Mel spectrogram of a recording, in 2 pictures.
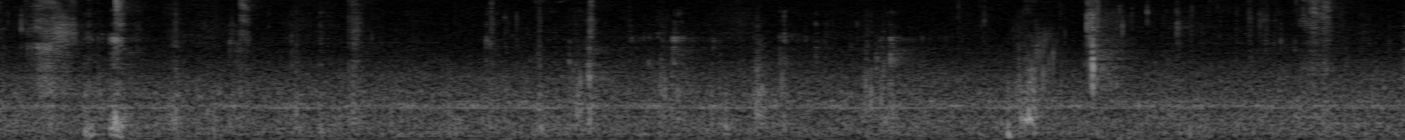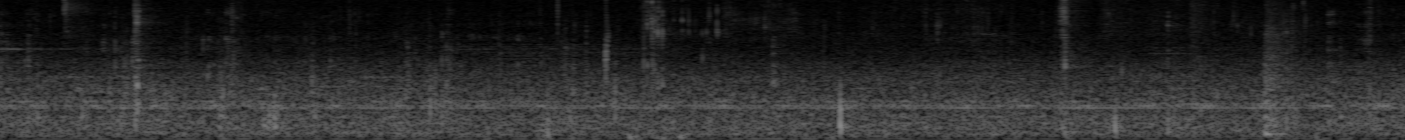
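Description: Close-miked chewing of a bite of Chicago deep-dish pizza, with irregular wet clicks and smacks of the mouth, a few louder ones around half a second and five seconds in. A steady electric fan hum runs underneath.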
